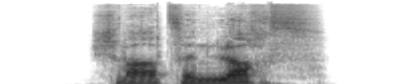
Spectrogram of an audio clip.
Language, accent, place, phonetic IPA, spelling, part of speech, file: German, Germany, Berlin, [ˈʃvaʁt͡sn̩ lɔxs], schwarzen Lochs, noun, De-schwarzen Lochs.ogg
- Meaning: genitive singular of schwarzes Loch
